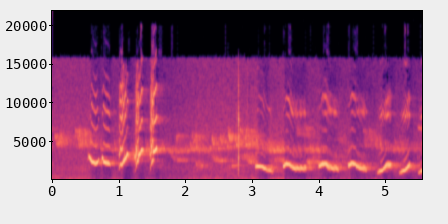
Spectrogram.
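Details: White-rumped shama singing in the rapid trotol style, used as a lure to make other shamas sing quickly: sharp high clicks and whips, then a series of slurred whistled notes repeated about twice a second.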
